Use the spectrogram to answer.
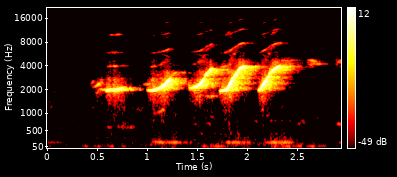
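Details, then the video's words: Murai batu, or white-rumped shama, used to lure other songbirds into singing. It gives a series of five clear whistles, each sliding upward, at intervals of about half a second, over soft low thumps. "TEMBAKAN MURAI BATU GACOR BONGKAR SEMUA ISIAN FULL FIGHTER"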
